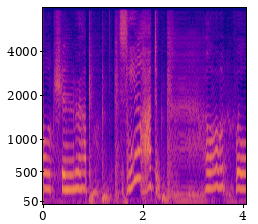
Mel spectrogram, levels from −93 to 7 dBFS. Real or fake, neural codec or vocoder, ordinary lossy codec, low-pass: fake; codec, 16 kHz, 0.5 kbps, FreqCodec, larger model; none; none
